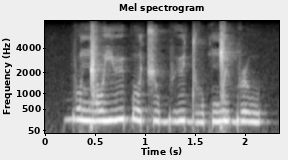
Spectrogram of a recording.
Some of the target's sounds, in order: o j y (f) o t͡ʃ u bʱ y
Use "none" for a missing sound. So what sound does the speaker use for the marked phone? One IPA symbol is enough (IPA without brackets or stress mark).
ɓ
